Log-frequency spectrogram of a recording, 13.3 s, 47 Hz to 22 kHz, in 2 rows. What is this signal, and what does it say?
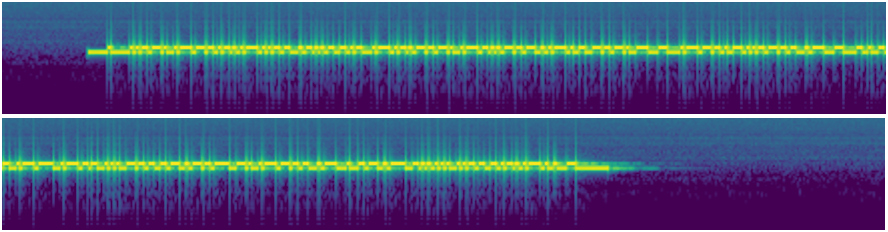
TTY/TDD text telephone tones (45.45 baud Baudot), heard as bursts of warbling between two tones, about 400 Hz shift, 1600 Hz centre, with room echo. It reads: SHE DESCRIBED HER NEW HOME AS COMPLETELY IN THE COUNTRYSIDE.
